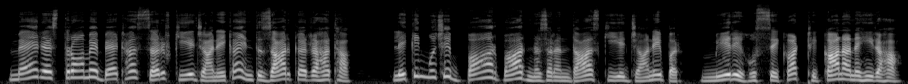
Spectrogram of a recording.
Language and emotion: Hindi, angry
